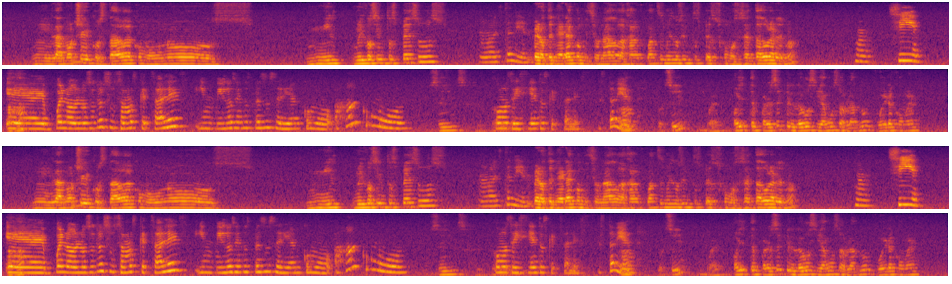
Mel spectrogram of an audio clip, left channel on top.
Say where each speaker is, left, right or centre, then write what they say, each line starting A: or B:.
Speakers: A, on the left (about 20°); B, on the right (about 45°).
A: mm, la noche
B: ajá.
A: costaba como unos mil, mil doscientos pesos,
B: No, está
A: y-
B: bien.
A: pero tenía aire acondicionado, ajá. ¿Cuántos mil doscientos pesos? Como 60 dólares, ¿no?
B: Mm, Sí,
A: Ajá,
B: eh, bueno, nosotros usamos quetzales y 1200 pesos serían como, ajá, como,
A: sí, 60
B: como
A: dólares.
B: seiscientos quetzales. Está bien.
A: Ah, pues sí, bueno. Oye, ¿te parece que luego sigamos hablando? Voy a ir a comer.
